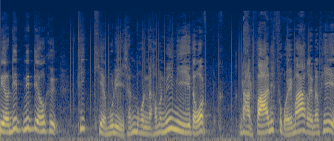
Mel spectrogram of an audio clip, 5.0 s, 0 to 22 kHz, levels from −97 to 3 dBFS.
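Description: From 1.05 s to 4.96 s the speech carries a train of clicks, about forty sharp pops arriving at an uneven pace of roughly 10.7 per second. They sit over the speech and in its pauses, and reach about the level of the speech itself. This is likely interference from nearby equipment or a faulty connection or power supply. A waveform shows narrow, similar spikes at irregular spacing, and a spectrogram shows thin full-height vertical lines.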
